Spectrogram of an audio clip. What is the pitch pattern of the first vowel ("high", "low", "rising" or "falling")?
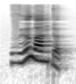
rising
